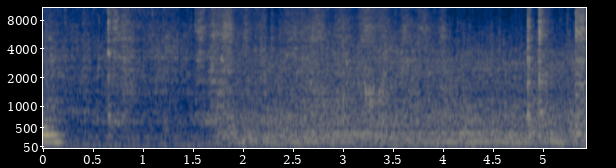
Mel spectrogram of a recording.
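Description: Chicken frying in masala in a wok on a medium flame, sizzling steadily, with a few short scrapes and taps of a spatula against the pan as it is stirred.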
